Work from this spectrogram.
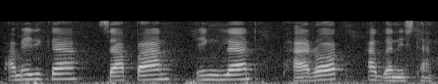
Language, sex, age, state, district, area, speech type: Assamese, female, 45-60, Assam, Kamrup Metropolitan, urban, spontaneous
